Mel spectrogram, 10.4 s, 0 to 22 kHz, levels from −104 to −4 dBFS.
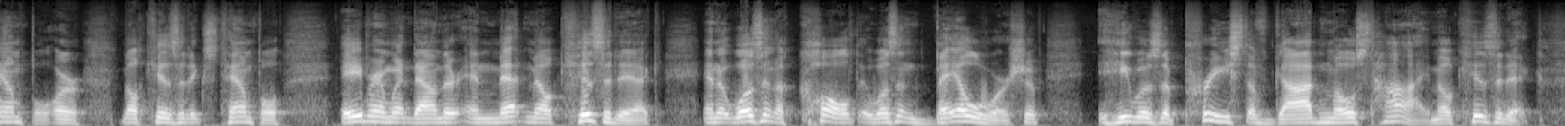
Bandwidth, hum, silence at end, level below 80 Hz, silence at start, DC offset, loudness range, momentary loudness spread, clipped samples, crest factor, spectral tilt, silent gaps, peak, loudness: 16 kHz; none; 0.25 s; -50 dBFS; 0 s; under 0.1%; 2 LU; 9 LU; under 0.1%; 16 dB; -7 dB/octave; none; 0 dBFS; -16 LUFS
